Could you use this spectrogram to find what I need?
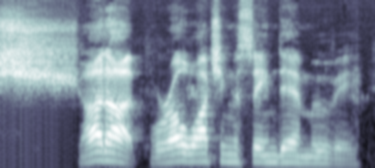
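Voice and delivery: ordinary talk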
